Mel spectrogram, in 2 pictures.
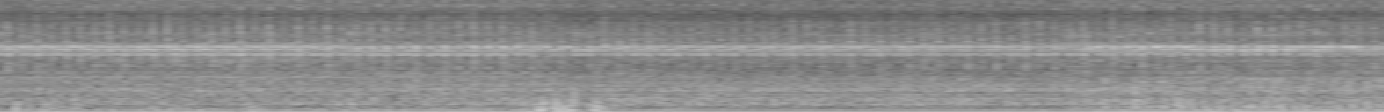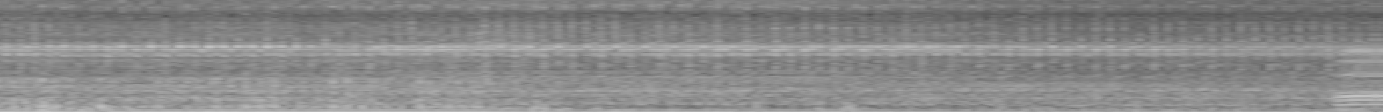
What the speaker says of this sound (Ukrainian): У нас робота двигуна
